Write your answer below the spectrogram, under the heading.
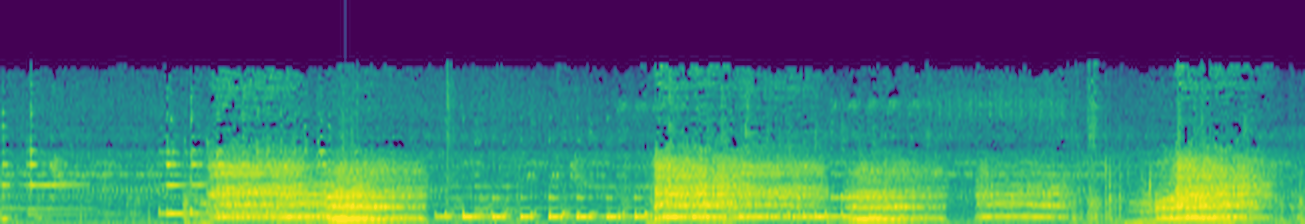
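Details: Bleating Garut sheep as a ewe gives birth while foraging: clusters of loud, trembling, harmonic bleats, overlapping as from more than one animal, returning every few seconds with a thin steady tone between.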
